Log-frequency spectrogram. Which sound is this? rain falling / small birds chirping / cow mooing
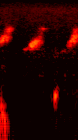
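small birds chirping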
